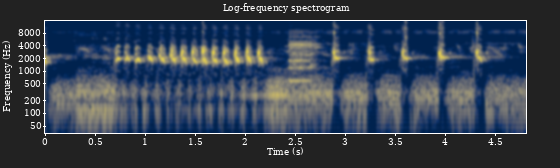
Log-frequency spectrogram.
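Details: Yellow-vented bulbul calling vigorously as a rival-provoking lure: a rapid string of about fifteen ringing, chattering notes, a short noisy pause, then four or five crisp isolated chirps at steady intervals over faint background hum.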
